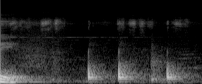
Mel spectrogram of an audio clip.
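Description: Marker writing on a whiteboard: four short, sharp strokes in quick succession in the second half.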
